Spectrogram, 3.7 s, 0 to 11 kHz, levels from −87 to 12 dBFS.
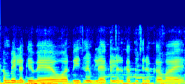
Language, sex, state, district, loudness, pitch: Hindi, female, Rajasthan, Bikaner, -15 LUFS, 110 Hz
